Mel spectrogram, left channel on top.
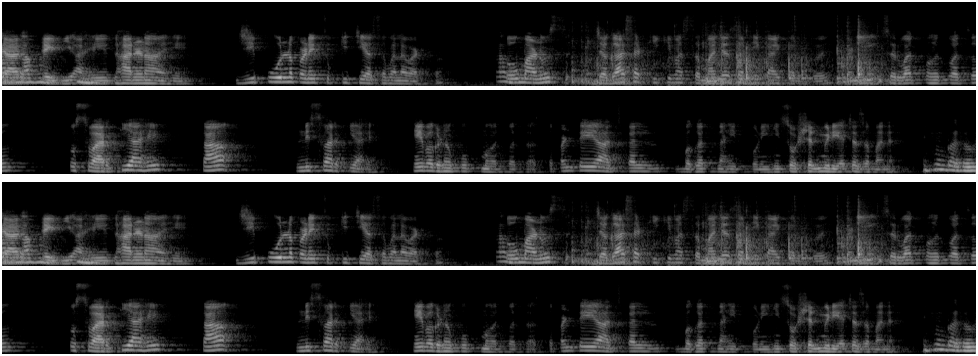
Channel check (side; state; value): both; identical; correlation 1.00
